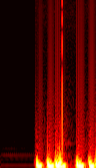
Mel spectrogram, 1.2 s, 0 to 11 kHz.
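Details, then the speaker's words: Low, dull heart sounds in a three-beat "Tennessee" galloping rhythm, a soft low-pitched extra sound late in diastole just before S1: an S4 gallop, more common in older adults. "s4 results from vibration of the valves papillae and ventricular walls later in diastole because this low pitched sound occurs just before s1 it produces a galloping rhythm as in the word Tennessee"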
